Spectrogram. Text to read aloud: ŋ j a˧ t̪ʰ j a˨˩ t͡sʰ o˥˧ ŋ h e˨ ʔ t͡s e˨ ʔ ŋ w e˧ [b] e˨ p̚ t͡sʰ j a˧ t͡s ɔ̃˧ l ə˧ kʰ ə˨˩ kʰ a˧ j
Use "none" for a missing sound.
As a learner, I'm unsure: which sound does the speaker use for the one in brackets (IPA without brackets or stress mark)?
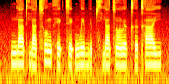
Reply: b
